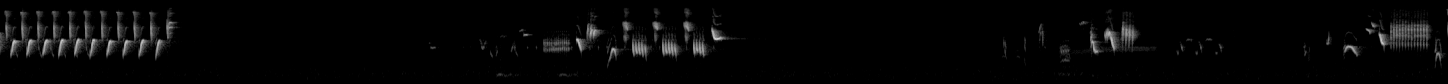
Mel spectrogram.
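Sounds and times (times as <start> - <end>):
common nightingale Luscinia megarhynchos singing: 0.0 - 1.9, 4.3 - 8.0, 10.0 - 14.4.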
